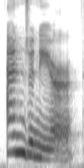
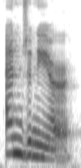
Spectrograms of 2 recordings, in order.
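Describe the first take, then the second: First: It is said in an American accent. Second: It is said in an American accent.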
